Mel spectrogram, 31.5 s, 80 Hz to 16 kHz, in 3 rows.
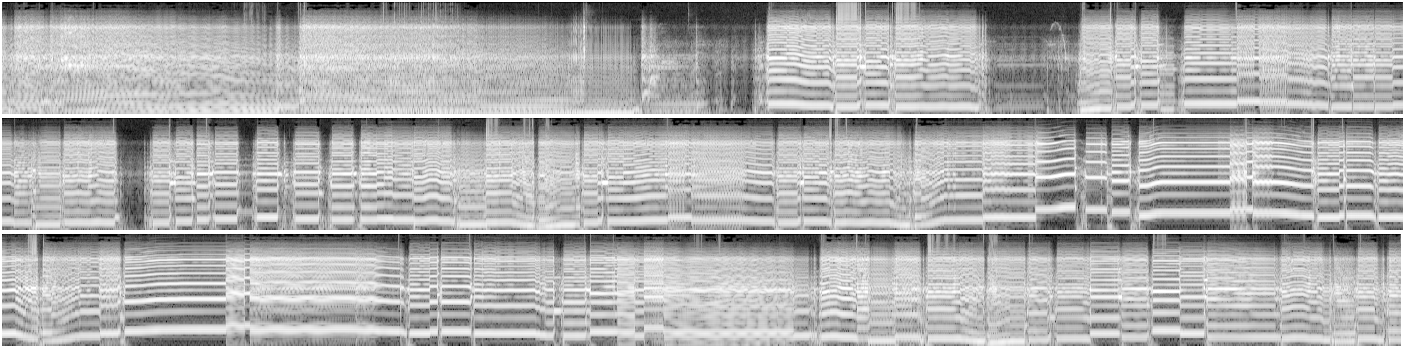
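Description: Gibson Les Paul electric guitar through a Fulltone PlimSoul overdrive pedal with the sustain knob all the way up and the stage-2 clipping still off: loud, sustaining soft-clipped overdrive. Held chords ring for the first few seconds, then a lead line with string bends and vibrato.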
